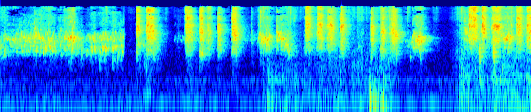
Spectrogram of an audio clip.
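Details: Pet budgerigars chattering indoors, rapid scratchy squawks and warbles in dense bursts separated by short silences.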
